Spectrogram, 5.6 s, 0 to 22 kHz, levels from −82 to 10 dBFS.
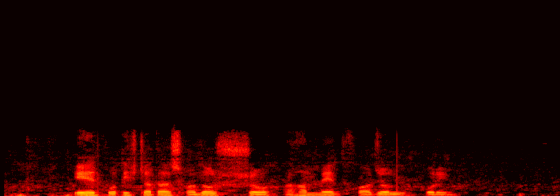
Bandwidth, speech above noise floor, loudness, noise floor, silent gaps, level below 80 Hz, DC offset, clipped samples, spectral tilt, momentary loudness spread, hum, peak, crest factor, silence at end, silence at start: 7.8 kHz; 33 dB; -31 LUFS; -63 dBFS; none; -60 dBFS; under 0.1%; under 0.1%; -6 dB/octave; 13 LU; none; -10 dBFS; 22 dB; 0.4 s; 0.1 s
